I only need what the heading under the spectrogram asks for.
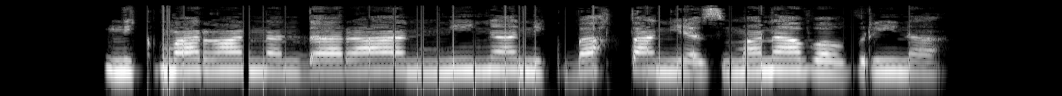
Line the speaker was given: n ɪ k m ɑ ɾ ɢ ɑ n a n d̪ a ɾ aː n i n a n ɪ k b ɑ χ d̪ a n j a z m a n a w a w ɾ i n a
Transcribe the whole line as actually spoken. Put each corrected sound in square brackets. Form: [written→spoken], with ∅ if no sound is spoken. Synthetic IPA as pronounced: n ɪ k m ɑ ɾ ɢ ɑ n a n d̪ a ɾ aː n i n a n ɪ k b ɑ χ [d̪→t̪] a n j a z m a n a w a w ɾ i n a

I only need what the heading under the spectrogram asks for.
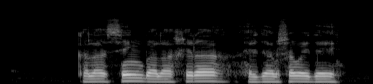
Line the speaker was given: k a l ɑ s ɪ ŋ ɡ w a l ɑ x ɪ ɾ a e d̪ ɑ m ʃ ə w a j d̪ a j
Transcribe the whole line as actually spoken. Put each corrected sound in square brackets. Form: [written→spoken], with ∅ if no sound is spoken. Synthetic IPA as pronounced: k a l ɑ s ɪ ŋ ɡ [w→b] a l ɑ x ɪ ɾ a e d̪ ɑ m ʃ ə w a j d̪ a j

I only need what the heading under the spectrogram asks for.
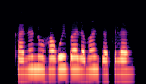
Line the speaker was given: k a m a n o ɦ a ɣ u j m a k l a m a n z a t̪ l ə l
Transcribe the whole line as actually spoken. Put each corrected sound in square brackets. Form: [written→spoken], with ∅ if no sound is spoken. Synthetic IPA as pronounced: k a [m→n] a n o ɦ a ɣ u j [m→b] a [k→∅] l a m a n z a t̪ l ə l

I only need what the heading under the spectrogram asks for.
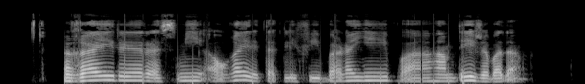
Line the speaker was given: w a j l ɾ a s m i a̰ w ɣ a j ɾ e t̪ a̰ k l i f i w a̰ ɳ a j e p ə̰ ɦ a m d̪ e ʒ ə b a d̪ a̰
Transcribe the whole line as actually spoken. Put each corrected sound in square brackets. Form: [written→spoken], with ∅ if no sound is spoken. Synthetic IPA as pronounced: [w→ɣ] a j [l→ɾ] ɾ a s m i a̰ w ɣ a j ɾ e t̪ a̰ k l i f i [w→b] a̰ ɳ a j e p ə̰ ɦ a m d̪ e ʒ ə b a d̪ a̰

